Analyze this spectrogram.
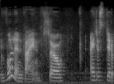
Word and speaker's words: Voolenvine: is from Germany, so all the W's are pronounced with a V in German, so I did Voolenvine.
